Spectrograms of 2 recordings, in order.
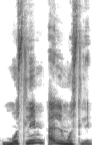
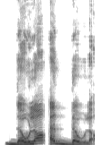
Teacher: In the first noun we pronounced the full al, but in the second one we pronounced only the alif of al and we skipped the lam.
